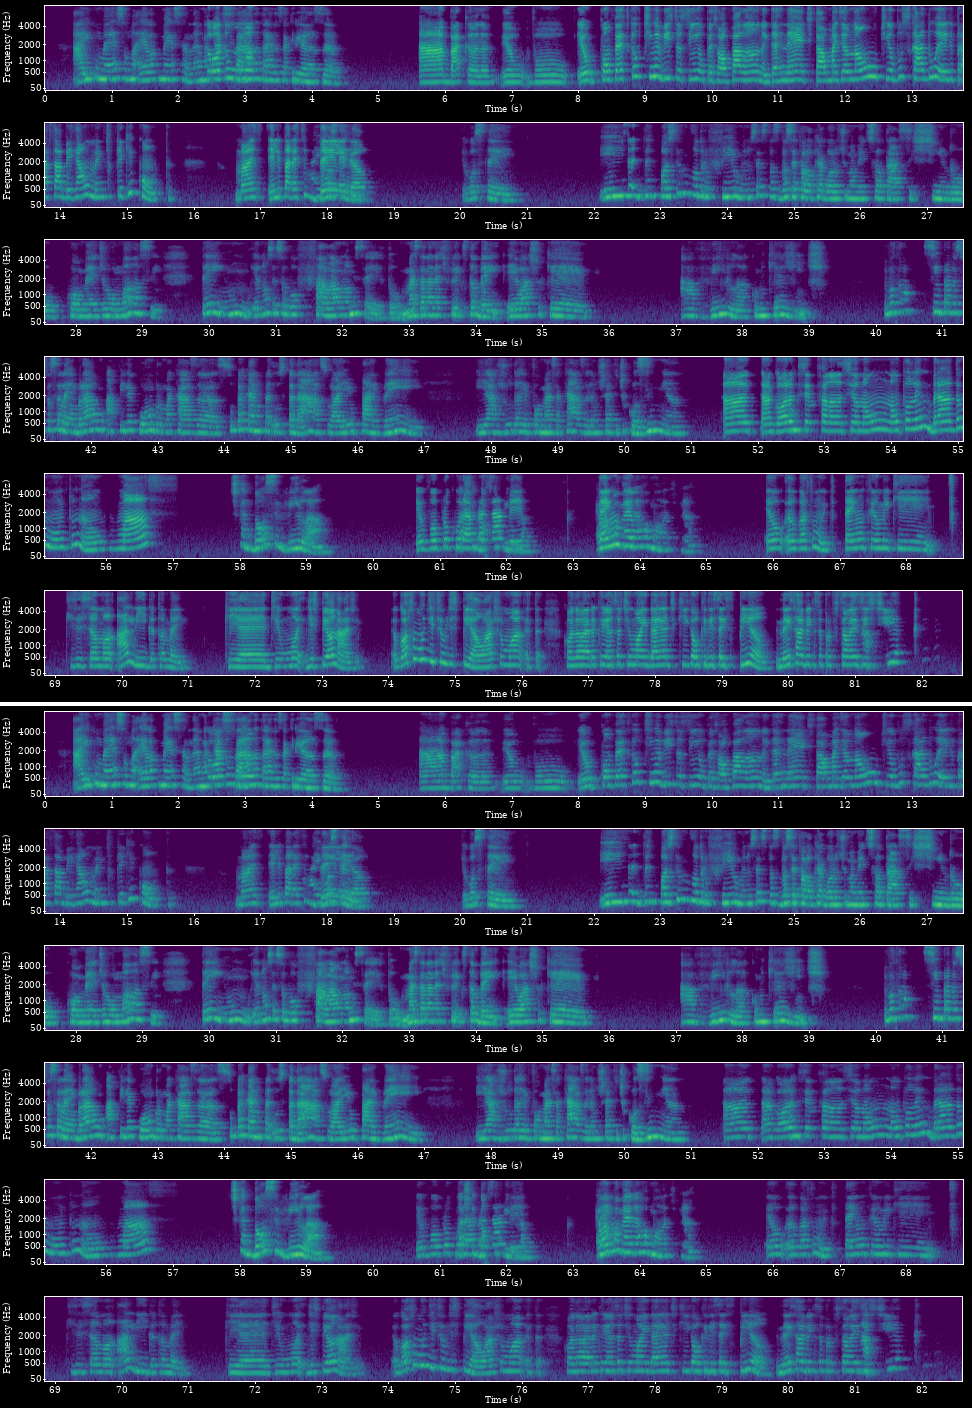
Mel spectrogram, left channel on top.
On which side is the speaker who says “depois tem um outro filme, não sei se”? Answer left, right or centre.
Right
